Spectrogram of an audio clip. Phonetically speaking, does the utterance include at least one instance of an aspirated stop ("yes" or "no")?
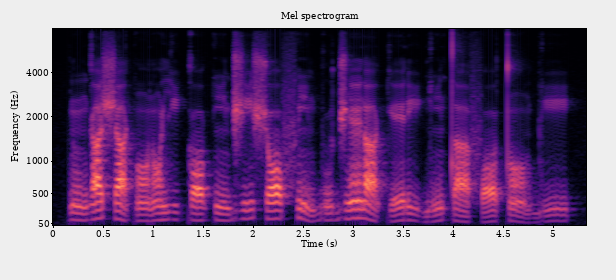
no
